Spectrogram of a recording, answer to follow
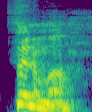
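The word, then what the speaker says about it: Sinema: Cinema. – Like Senator Cinema. Not spelled like the actual theater, no. But cinema. Like, she is driving all Democrats absolutely insane.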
